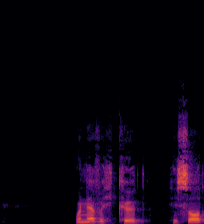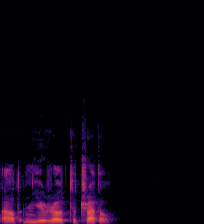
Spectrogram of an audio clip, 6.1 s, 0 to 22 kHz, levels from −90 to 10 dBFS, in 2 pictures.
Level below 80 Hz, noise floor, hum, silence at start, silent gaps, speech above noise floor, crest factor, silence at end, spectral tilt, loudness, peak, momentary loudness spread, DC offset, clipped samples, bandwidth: -84 dBFS; -88 dBFS; 50 Hz at -80 dBFS; 1.15 s; none; 58 dB; 20 dB; 1.45 s; -2.5 dB/octave; -30 LUFS; -12 dBFS; 15 LU; under 0.1%; under 0.1%; 11.5 kHz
